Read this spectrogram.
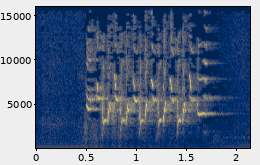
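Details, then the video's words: Wild-caught European goldfinch, newly trapped, giving a flawless burst of song: just over a second of quick, bright, liquid twittering notes repeated in a fast run, over a faint constant low hum. "غناء حسون بري صيد جديد"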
